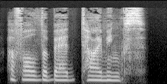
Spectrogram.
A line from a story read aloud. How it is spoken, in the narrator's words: he muttered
